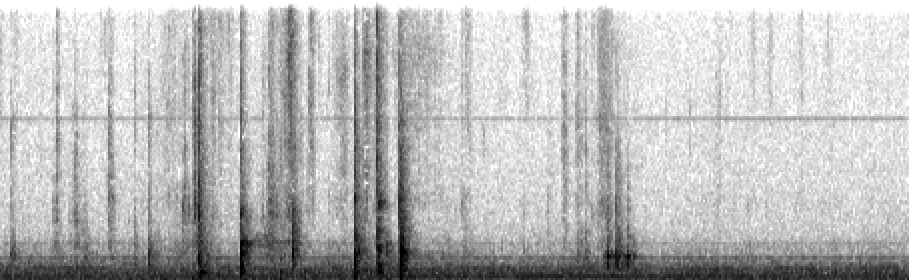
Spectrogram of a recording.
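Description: An iPad in a folio case being handled and closed on a desk: a run of light taps and knocks about two to four seconds in, the loudest near four seconds, and a smaller clatter about six seconds in, over a steady faint hum.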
